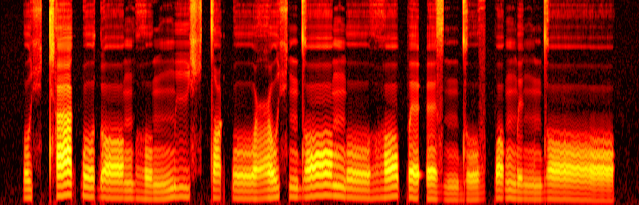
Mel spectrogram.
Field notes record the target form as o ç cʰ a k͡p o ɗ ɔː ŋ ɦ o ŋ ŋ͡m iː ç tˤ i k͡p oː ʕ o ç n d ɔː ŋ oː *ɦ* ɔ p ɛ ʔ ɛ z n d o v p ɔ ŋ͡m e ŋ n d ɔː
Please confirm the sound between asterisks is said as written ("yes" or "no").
yes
